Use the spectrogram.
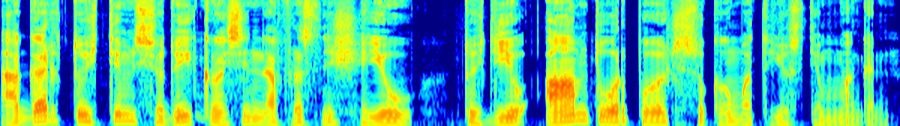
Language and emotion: Kashmiri, neutral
